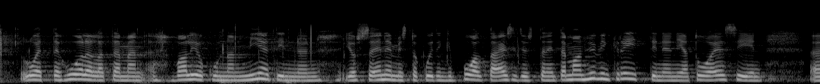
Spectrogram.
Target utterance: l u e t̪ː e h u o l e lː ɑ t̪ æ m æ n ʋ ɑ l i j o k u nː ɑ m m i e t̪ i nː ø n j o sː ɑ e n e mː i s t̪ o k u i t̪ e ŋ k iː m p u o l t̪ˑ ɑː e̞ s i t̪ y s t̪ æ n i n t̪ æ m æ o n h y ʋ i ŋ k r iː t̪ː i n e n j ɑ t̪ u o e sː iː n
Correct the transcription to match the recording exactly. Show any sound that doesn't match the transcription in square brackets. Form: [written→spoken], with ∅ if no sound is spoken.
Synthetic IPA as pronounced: l u e t̪ː e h u o l e lː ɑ t̪ æ m æ n ʋ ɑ l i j o k u nː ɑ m m i e t̪ i nː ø n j o sː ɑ e n e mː i s t̪ o k u i t̪ e ŋ k [iː→i] m p u o l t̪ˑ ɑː e̞ s i t̪ y s t̪ æ n i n t̪ æ m æ o n h y ʋ i ŋ k r iː t̪ː i n e n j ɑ t̪ u o e [sː→s] iː n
